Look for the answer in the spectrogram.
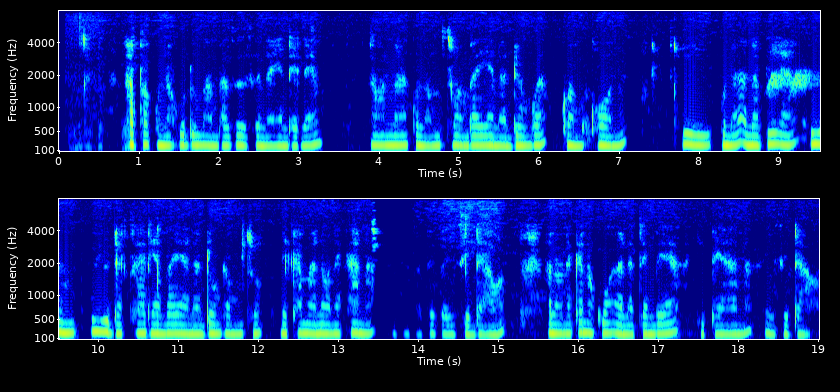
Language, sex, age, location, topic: Swahili, female, 18-24, Nakuru, health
